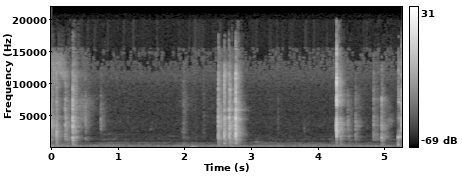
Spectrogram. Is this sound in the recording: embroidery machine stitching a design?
no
